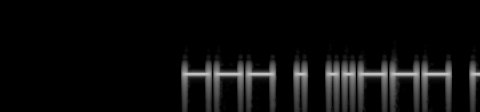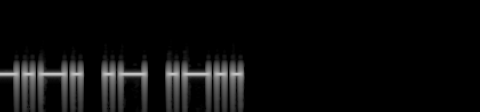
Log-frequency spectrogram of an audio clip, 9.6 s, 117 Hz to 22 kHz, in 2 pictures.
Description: Morse code, heard as a keyed tone, about 15 wpm, 700 Hz. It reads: OE2CAL
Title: DXCC-100 Call Signs - 6 Characters - 15wpm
